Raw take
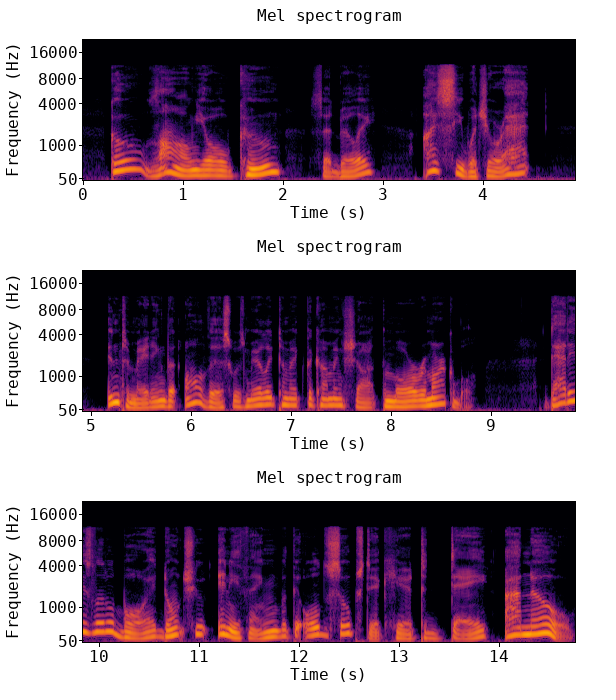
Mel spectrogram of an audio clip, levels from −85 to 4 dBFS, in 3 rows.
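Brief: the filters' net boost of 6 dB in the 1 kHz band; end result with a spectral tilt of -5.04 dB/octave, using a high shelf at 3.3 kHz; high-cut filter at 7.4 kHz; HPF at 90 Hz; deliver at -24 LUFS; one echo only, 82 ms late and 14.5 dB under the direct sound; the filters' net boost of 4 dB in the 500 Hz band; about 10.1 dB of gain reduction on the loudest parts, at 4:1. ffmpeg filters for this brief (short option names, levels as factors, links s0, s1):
-af "highpass=90,lowpass=7400,equalizer=f=500:t=o:g=3.5,equalizer=f=1000:t=o:g=5.5,highshelf=f=3300:g=8,acompressor=threshold=0.0501:ratio=4,aecho=1:1:82:0.188,volume=1.88"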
